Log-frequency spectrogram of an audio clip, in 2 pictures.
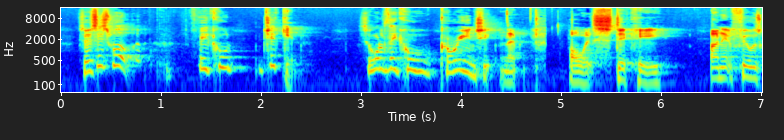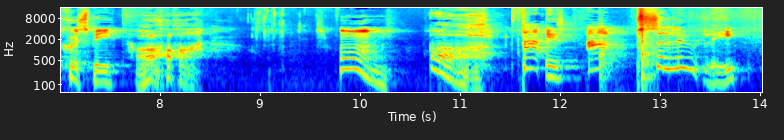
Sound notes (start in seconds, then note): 7.8 laughs; 8.9 chicken crunches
